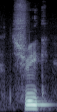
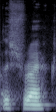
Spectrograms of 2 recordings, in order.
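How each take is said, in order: First: "Shriek" with a long ee vowel; corrected pronunciation. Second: "Shrek" said with a short e in place of a long ee; slip of the tongue. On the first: Reviewer fixing a slip over the creature's name, "Shriek" with long ee. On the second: Reviewer misnaming the creature "Shrek" with a short e, accidental slip. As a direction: mispronounce the name as "Shrek", short vowel. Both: Real, not acted. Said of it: "I said Shrek there".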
